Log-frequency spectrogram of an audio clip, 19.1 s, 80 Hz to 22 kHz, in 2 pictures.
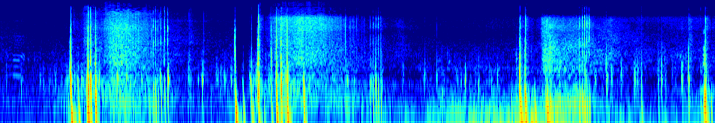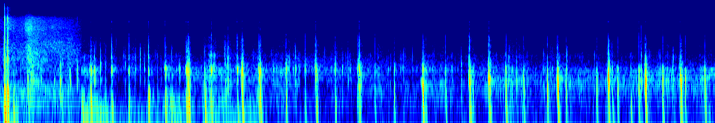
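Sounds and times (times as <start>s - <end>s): fireworks bangs: 0.0s - 10.6s
fireworks crackling hiss: 0.0s - 10.6s.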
